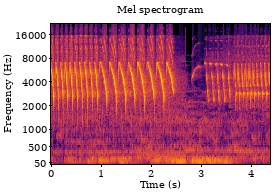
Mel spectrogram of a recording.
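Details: Canary song, a long vigorous song used for tutoring other birds: fast runs of bright falling notes, then a brief pause and a higher, rapid metallic trill. Faint low background hum throughout.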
